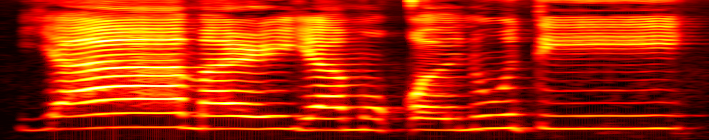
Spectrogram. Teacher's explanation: یا کے اوپر کھڑا زبر ہے اس لیے ہم نے یا کو لمبا کرنا ہے، باقی کسی آواز کو یہاں لمبا نہیں کیا جائے گا.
